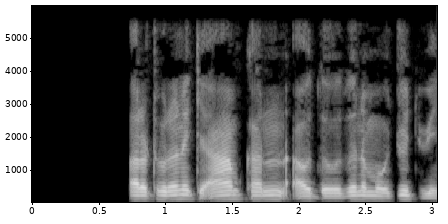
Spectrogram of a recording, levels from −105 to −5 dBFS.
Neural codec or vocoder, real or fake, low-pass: none; real; 5.4 kHz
